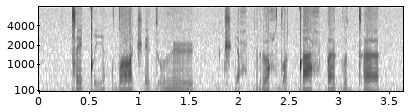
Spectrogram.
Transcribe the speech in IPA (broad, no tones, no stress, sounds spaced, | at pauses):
ǀ e ǃ ḭ | dˤ eː t͡ʃʼ ḛ t ṵ ɦ ʉː | t͡ʃʼ ḭ ħ p r u ħ dˤ ḛ ǃ a ħ p ɐ k u d tʼ ɐ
